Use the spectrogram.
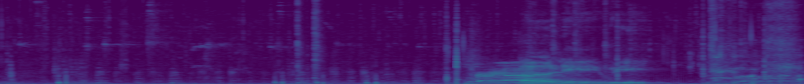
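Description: A dog pants in the war game Valiant Hearts: The Great War, quick rhythmic breaths near and moderately loud over low rumbling game ambience, with a few spoken lines partway through.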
